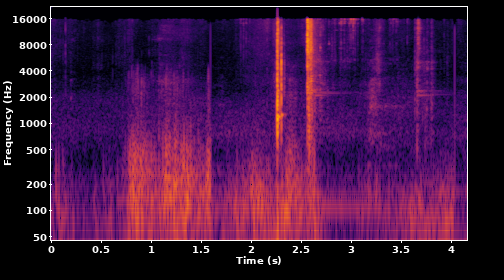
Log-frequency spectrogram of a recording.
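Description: Easton POP one-piece slowpitch softball bat striking a pitched ball: a sharp crack a little past two seconds in, then a second fainter crack right after, with a low rustling noise before it.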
